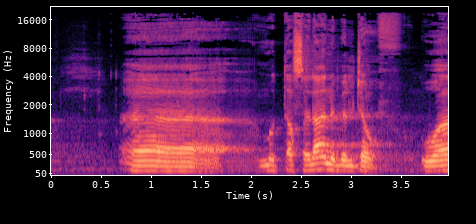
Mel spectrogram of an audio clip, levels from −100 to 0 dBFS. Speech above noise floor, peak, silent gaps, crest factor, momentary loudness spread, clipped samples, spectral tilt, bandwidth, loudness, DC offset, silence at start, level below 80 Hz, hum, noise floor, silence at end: 33 dB; -4 dBFS; none; 18 dB; 15 LU; under 0.1%; -4 dB/octave; 19 kHz; -20 LUFS; under 0.1%; 0.7 s; -62 dBFS; none; -52 dBFS; 0 s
